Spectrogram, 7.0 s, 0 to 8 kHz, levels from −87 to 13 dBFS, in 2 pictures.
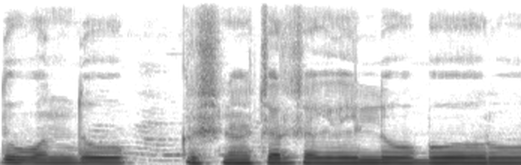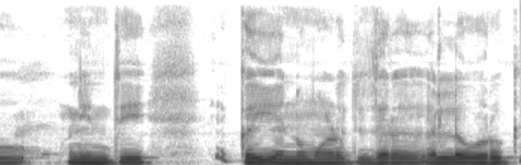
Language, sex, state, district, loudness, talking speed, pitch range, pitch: Kannada, female, Karnataka, Bidar, -14 LUFS, 85 wpm, 125-130 Hz, 130 Hz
